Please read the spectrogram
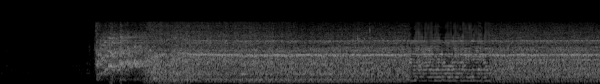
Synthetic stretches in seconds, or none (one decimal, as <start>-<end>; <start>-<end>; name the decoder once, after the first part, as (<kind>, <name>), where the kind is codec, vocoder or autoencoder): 0.0-0.9 (vocoder, BigVGAN v2); 4.1-4.9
